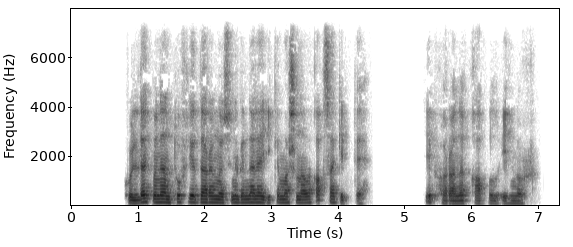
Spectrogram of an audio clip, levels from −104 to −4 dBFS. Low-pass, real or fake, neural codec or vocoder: 7.2 kHz; real; none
